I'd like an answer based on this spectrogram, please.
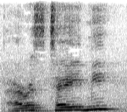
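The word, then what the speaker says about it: paristēmi: We have yield, and it is G3936, Greek 3936, and it is paristemi, and it is spelled Paristemi, and it means to stand beside, to exhibit, recommend.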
